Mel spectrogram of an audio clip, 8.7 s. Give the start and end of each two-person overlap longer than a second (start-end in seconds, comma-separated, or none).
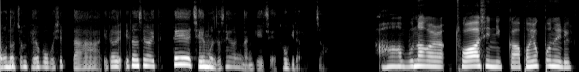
none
